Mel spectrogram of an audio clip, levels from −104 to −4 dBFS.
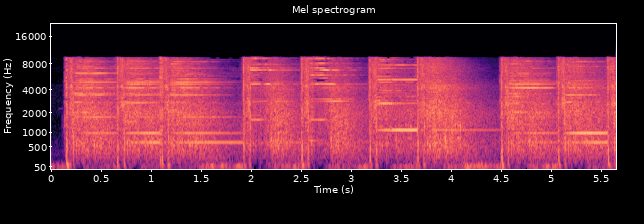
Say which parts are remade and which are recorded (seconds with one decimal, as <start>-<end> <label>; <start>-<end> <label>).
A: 0.0-5.7 recorded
